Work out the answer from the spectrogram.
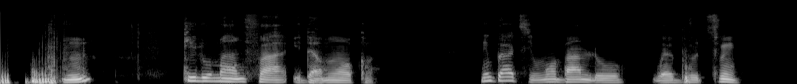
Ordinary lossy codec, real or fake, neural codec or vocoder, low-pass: none; fake; codec, 44.1 kHz, 3.4 kbps, Pupu-Codec; 10.8 kHz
